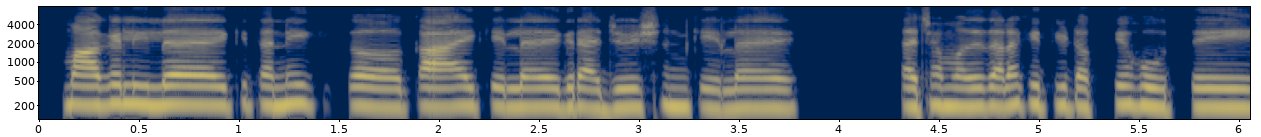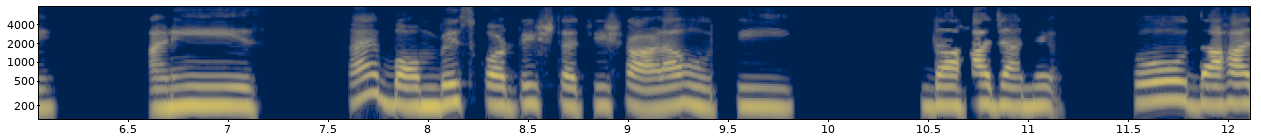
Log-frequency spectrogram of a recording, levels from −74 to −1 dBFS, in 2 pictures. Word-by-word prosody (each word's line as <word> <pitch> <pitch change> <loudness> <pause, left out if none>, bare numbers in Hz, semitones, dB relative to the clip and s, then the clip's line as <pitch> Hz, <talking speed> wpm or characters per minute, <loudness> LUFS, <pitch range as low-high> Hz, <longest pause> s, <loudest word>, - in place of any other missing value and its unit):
मागे 210 +1 +4
लिहिलंय 210 -1 +3
की 215 - -10
त्यांनी 210 +1 +1 0.2
अ, - - -1 0.3
काय 195 0 +4
केलंय 190 -1 0
ग्रॅज्युएशन 190 +1 -1
केलंय. 185 0 -2 0.5
त्याच्यामध्ये 195 0 0
त्याला 200 +1 +1
किती 205 -1 -3
टक्के 195 +3 -3
होते 190 -1 0 0.5
आणि 200 +1 +2 0.5
काय 280 +7 0
बॉम्बे 205 +1 +3
स्कॉटिश 215 -1 -1
त्याची 200 0 -3
शाळा 195 -2 +2
होती. 195 -2 -3 0.7
10 205 +1 +4
जाने 200 -1 0 0.4
हो. 245 +2 +3
10 220 +1 +6
200 Hz, 125 wpm, -22 LUFS, 190-210 Hz, 0.7 s, 10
